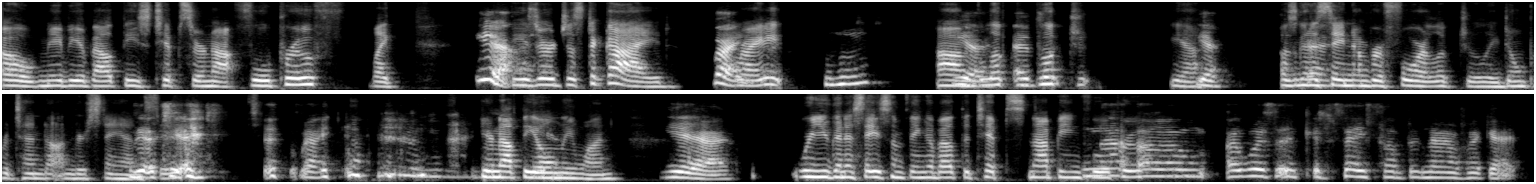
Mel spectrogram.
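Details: Adult female stroke survivor with post-stroke aphasia who attends an aphasia center; aphasia.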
